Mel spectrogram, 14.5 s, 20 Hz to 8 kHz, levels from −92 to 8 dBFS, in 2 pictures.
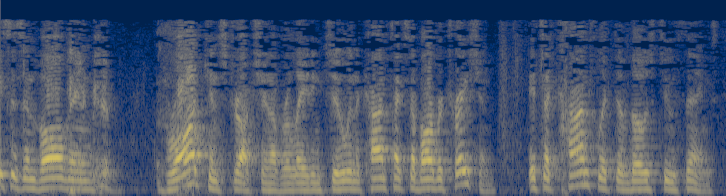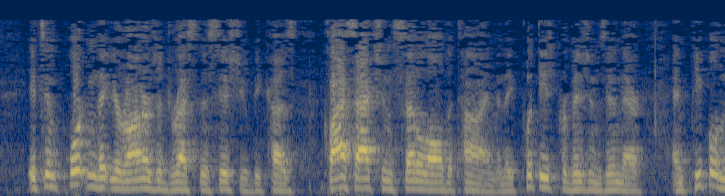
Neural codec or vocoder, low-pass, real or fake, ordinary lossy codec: none; 7.2 kHz; real; MP3, 24 kbps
